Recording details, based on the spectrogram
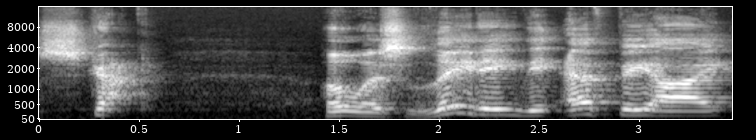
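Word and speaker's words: Strzok: FBI special agent Peter s-t-r-z-o-k pronounced Scott who was leading the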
